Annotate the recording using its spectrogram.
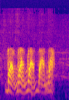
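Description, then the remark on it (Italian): A person imitates a duck, letting out five quick, nasal quacks in a steady rhythm, fairly loud, with nothing else audible behind them. “Com'è la papera transgender? Fa così.”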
